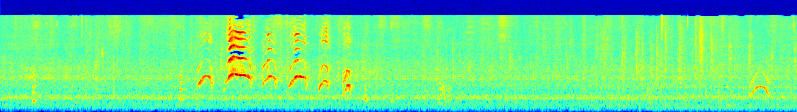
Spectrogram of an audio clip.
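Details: Newborn German Shepherd puppies from Ulra's first litter, whimpering: a burst of high, whiny squeals with wavering pitch between three and five seconds, then a lone soft whine near the end, over a steady low indoor hum.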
